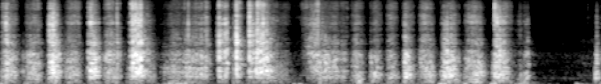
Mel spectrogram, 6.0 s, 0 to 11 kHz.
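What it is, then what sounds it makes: Paperboard juice carton, scratched. A hollow 1.75 L Minute Maid orange juice carton of coated paperboard, held in one hand, is scratched with long painted nails across its printed top side. About fourteen quick, dry, rasping strokes come in an uneven rhythm, each a short papery scrape centred in the low-mid range with little bass or bright hiss. The strokes stop near the end, leaving a quiet pause before one faint final touch.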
